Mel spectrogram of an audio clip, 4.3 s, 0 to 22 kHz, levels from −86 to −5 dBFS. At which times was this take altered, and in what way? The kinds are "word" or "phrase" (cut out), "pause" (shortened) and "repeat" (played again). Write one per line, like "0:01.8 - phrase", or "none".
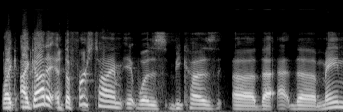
0:02.8 - pause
